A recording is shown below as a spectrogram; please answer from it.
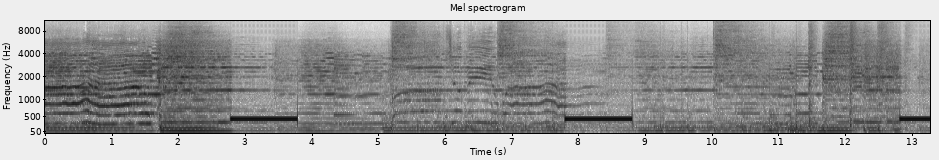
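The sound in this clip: Telephone line tone heard while calling back: three steady one-second beeps, repeating roughly every five seconds, sit under loud music playing throughout.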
